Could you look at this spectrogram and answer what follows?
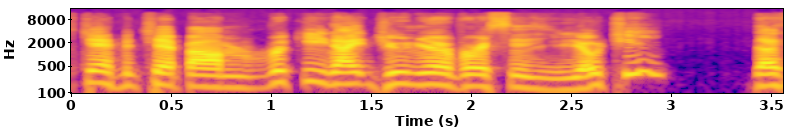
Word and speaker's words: Yoichi: versus Yoichi. Did I say it right? Okay. Yeah. Yoichi.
